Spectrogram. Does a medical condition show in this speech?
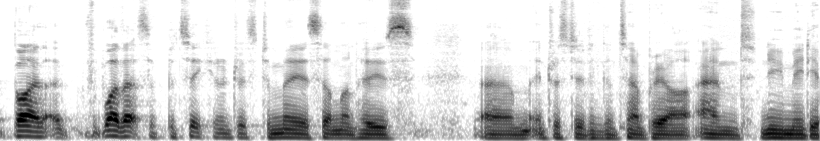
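No.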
